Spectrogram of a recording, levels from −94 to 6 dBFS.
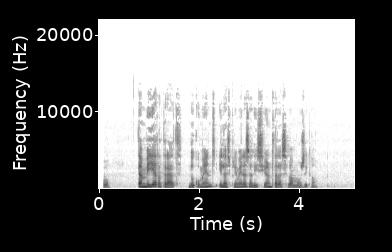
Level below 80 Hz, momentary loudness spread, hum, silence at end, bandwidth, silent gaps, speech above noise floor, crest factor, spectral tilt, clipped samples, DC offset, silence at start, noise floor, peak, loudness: -80 dBFS; 14 LU; none; 0.75 s; 13 kHz; none; 41 dB; 24 dB; -4.5 dB/octave; under 0.1%; under 0.1%; 0.1 s; -69 dBFS; -6 dBFS; -28 LUFS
